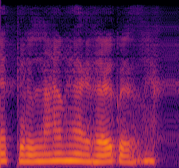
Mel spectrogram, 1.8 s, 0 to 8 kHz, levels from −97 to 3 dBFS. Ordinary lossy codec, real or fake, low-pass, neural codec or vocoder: none; fake; 7.2 kHz; codec, 16 kHz, 0.5 kbps, FreqCodec, larger model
